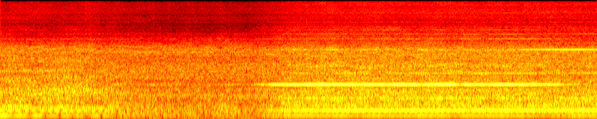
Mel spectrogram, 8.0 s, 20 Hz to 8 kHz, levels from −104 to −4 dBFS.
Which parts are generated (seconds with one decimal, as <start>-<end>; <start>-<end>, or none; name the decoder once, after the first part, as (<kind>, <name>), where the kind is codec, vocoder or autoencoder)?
0.0-6.5 (codec, DAC)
